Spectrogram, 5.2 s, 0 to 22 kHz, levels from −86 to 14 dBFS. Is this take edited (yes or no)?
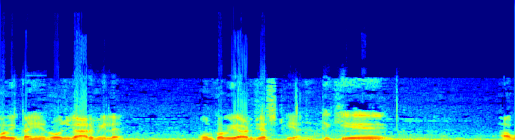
yes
